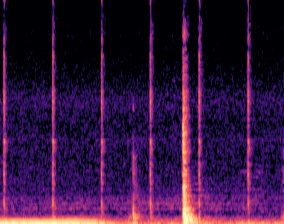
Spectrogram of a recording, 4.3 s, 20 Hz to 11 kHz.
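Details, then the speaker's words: Gas fridge on a 2021 Jayco Journey 22.68 caravan, just switched to gas while the line bleeds: sharp single ticks a bit under a second apart. The igniter sparks normally until the burner lights and the ticking stops. "And that's it trying to start. And it'll keep ticking like that until it gets an ignition. Just trying to drive a little bit of gas out of the line. When you hear the ticking stop, it's likely that it's lit."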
